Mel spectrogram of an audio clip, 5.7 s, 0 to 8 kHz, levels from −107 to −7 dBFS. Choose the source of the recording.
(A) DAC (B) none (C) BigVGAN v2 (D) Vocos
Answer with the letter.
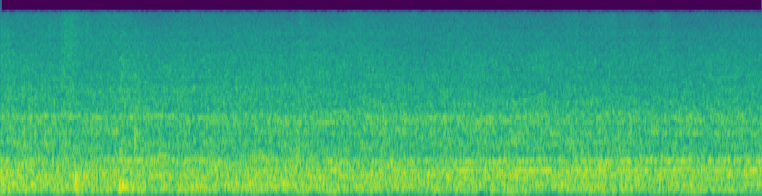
A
